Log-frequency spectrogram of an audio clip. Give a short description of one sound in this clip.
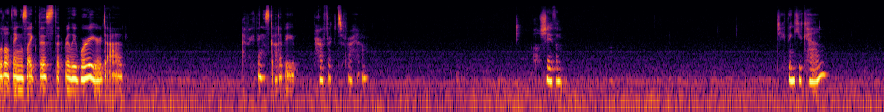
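A middle-aged woman speaks tensely, close by.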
